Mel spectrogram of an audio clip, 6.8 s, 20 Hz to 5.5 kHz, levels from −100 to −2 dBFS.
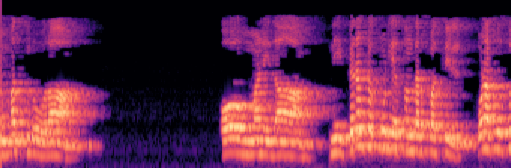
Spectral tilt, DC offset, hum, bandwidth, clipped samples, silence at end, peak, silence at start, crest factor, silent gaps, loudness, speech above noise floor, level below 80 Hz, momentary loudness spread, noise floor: -10.5 dB/octave; under 0.1%; none; 4.5 kHz; under 0.1%; 0 s; -2 dBFS; 0 s; 16 dB; none; -17 LUFS; 61 dB; -72 dBFS; 8 LU; -77 dBFS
